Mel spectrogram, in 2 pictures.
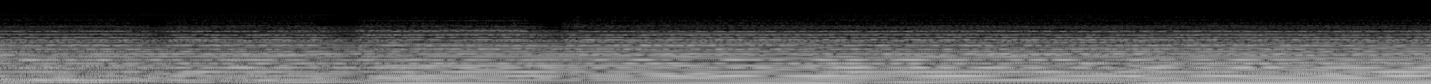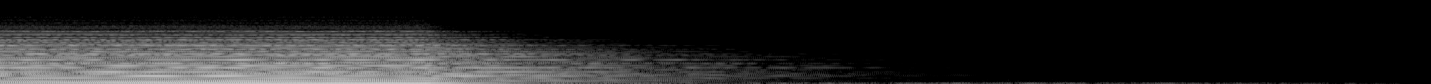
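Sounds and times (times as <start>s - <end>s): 
organ fanfare: 0.0s - 21.3s.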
